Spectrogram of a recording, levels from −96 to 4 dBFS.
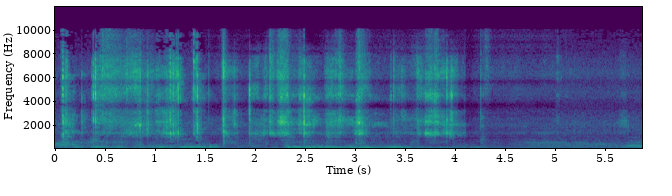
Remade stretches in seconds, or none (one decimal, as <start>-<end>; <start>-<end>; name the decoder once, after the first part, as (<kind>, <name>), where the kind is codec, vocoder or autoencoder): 0.5-1.0 (codec, SNAC); 1.5-5.0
